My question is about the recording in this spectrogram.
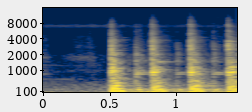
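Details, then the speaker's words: Four heavy hollow clunks about a third of a second apart as the part is rocked by hand on a K24-swapped Porsche 911; a loose piece inside the rear bumper is knocking, likely from having fallen out from its slot in the bumper. "Oh, that's a clunking noise. >> Hey, want to hear the most annoying sound in the world. Okay, that's the noise I heard, boys."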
